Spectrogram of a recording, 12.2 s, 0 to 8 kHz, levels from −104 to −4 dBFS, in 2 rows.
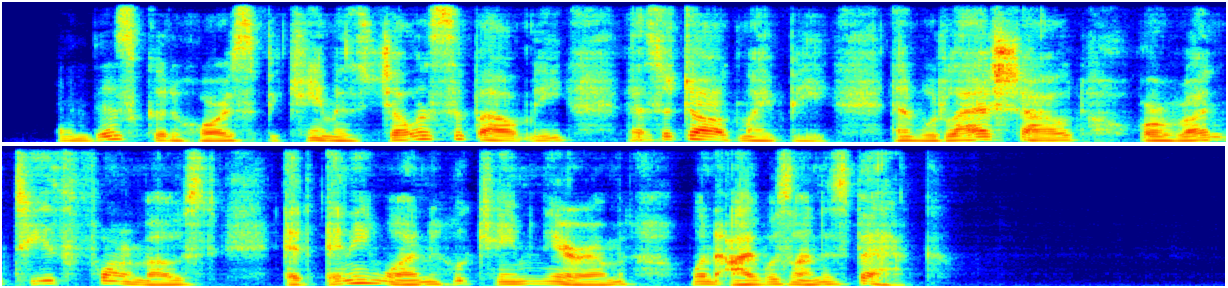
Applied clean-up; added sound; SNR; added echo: neural mask model DeepFilterNet 3.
